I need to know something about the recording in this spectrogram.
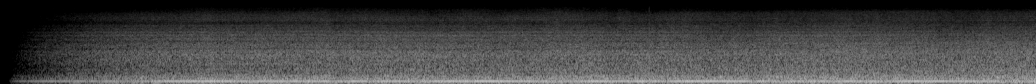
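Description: A ferry's engine machinery running with a steady low hum over a wash of mechanical noise. The sound fades in over the first couple of seconds, then holds level.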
